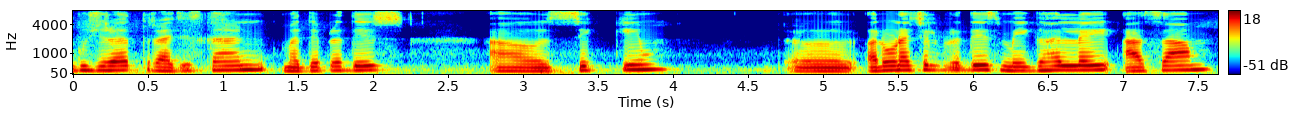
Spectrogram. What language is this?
Gujarati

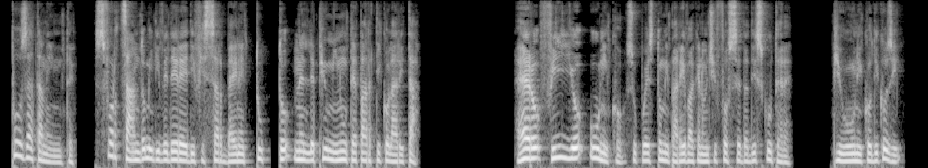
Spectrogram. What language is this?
Italian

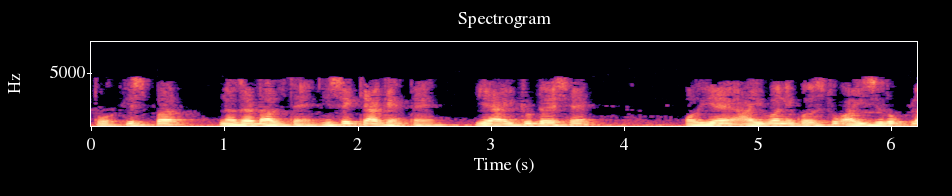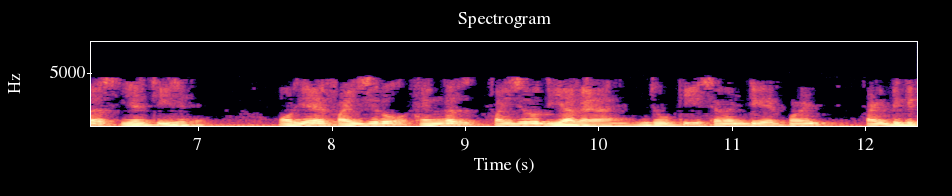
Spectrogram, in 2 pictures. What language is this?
Hindi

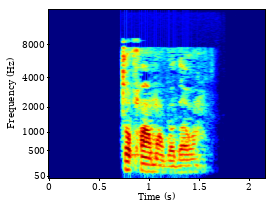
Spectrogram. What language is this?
Pashto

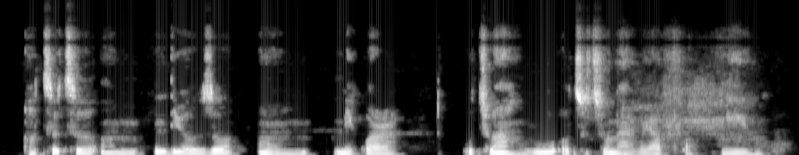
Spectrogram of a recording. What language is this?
Igbo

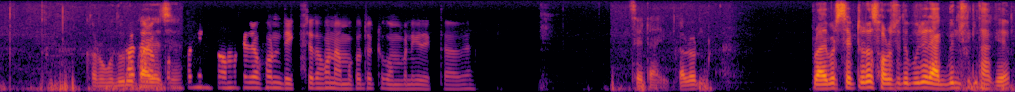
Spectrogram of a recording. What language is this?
Bangla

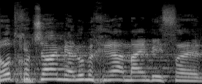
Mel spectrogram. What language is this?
Hebrew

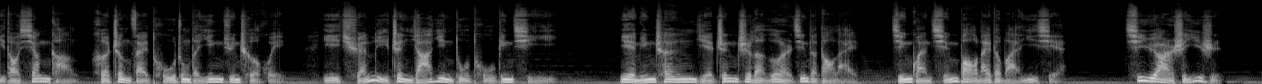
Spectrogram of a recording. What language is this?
Chinese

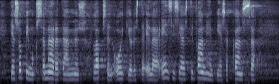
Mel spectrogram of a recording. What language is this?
Finnish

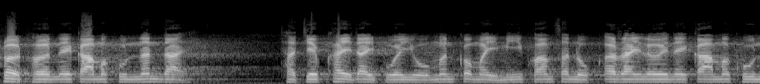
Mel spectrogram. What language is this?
Thai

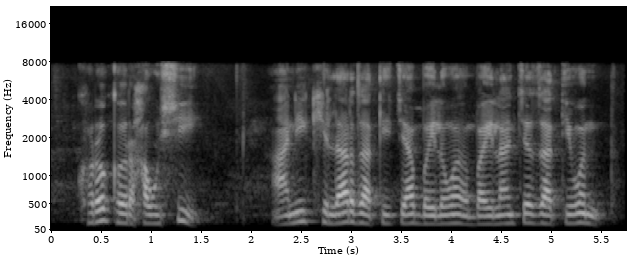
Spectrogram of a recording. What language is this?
Marathi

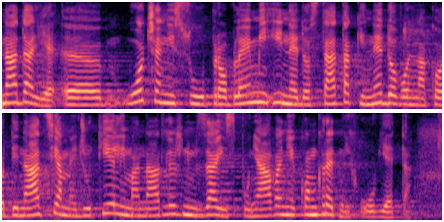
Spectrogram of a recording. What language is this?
Croatian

